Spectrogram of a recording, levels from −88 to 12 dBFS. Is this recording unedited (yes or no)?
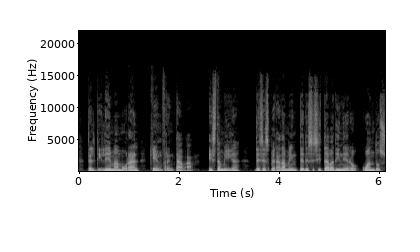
yes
